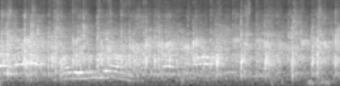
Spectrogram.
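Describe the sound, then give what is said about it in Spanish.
A church audience applauds the word of God steadily for several seconds, a dense, even wash of many hands clapping, with a few voices calling out and cheering over it. “Dele un mejor aplauso a la palabra de Dios.”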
